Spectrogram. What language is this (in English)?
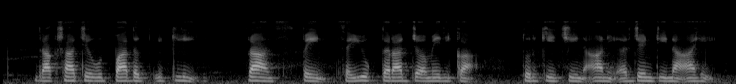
Marathi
